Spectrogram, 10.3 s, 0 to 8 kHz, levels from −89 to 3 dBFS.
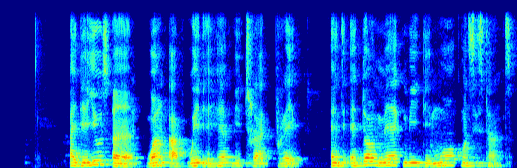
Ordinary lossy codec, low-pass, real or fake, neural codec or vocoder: none; 7.2 kHz; real; none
